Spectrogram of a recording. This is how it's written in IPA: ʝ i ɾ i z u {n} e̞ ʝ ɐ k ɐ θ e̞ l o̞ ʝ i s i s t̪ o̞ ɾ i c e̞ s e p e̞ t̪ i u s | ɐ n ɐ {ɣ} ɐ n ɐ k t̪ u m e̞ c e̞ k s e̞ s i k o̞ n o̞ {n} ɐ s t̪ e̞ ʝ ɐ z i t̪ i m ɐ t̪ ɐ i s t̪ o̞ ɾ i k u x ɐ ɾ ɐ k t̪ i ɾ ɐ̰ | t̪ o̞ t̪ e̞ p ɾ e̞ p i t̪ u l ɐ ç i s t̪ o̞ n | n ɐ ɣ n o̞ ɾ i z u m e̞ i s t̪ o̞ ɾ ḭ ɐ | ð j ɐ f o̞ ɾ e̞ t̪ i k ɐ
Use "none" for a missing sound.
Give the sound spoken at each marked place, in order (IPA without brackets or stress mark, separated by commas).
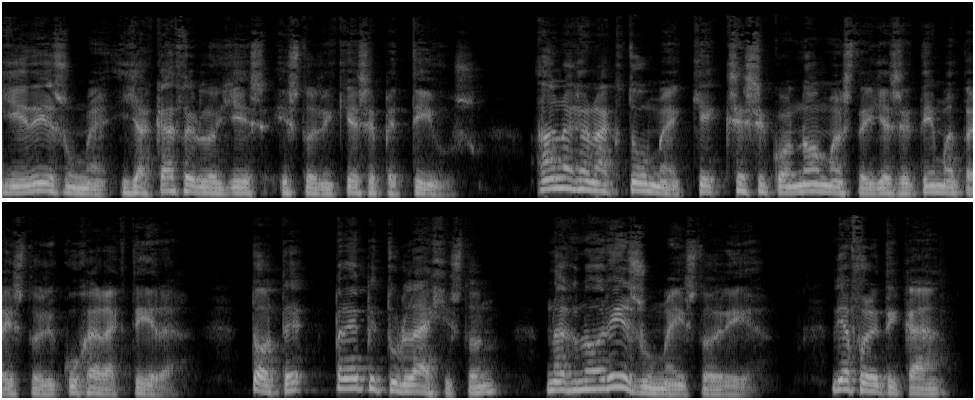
m, ɣ, m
